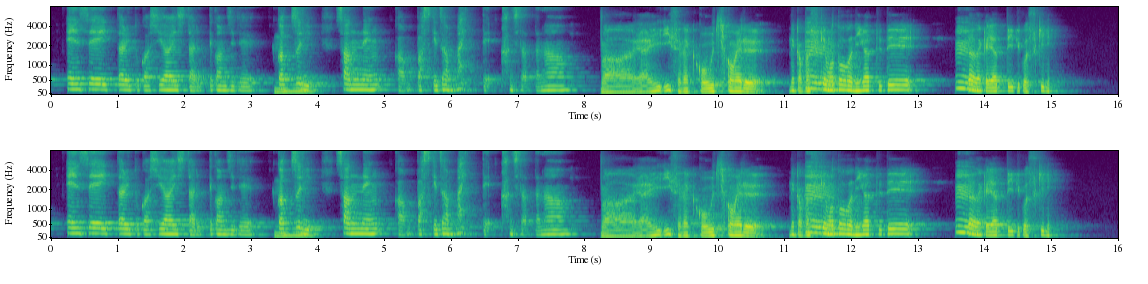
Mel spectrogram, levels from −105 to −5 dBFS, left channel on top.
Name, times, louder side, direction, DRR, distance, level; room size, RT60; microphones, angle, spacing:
voice 1, 0.2-3.1 3.4-3.9 4.3-7.8 11.3-11.8 13.6-13.9, right 1 dB, 10° right, 10 dB, 0.9 m, -24 dB
voice 2, 3.4-3.9 8.2-10.7 11.1-13.0 13.8-15.0, left 1 dB, 15° left, 9 dB, 0.4 m, -20 dB
18.0 x 7.6 x 4.8 m, 0.94 s
head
